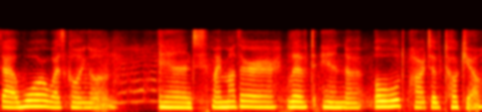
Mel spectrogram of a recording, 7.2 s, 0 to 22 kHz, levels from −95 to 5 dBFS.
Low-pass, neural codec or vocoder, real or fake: 7.2 kHz; codec, 24 kHz, 0.9 kbps, DualCodec; fake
